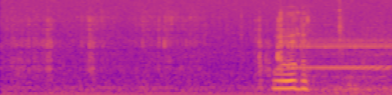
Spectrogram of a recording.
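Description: A heavy door creaks open.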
